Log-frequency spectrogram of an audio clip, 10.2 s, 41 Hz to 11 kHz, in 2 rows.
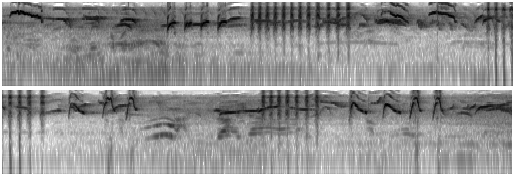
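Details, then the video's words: Oriental magpie-robin song used to provoke other magpie-robins into singing: a rich run of whistled, swooping and warbled phrases mixed with harsh rattling buzzes and rapid clicking trills, with brief pauses between bursts. "PANCINGAN KACER TERAMPUH DIDUNIA❗KACER BISU ANDA 1 DETIK LGSG KON⚡LET DAN TELER😱MUNTAH MATERI GACOR"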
